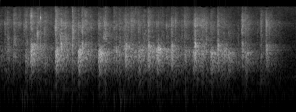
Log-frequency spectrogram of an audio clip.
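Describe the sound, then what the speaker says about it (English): A conference audience applauds a panel moderator, a head of responsible AI, with steady, dense clapping that swells quickly and carries on for several seconds before tapering off at the end. "Can we give her a round of applause?"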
